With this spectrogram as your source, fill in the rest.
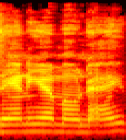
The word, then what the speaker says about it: Xania Monet: I think her name is Zania Monae.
